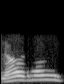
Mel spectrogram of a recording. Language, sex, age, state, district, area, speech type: Kannada, male, 18-30, Karnataka, Bidar, urban, conversation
